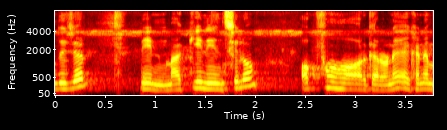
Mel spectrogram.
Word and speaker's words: مكين: মাকিনিন ছিল, ইম জবর মা, কাফ ইয়াজের কি, মাকি নুন দুইজের নিন, মাকিনিন ছিল। অক্ফ হওয়ার কারণে এখানে মাকিন নুনটা সাকিন হয়ে যাবে, এবং মদের হরফের পরের হরফে অক্ফ হওয়ার কারণে 3 আলিফ টান হবে, উচ্চারণ হবে মাকিন।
